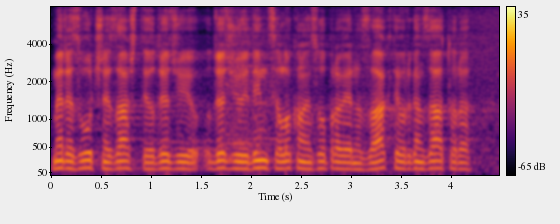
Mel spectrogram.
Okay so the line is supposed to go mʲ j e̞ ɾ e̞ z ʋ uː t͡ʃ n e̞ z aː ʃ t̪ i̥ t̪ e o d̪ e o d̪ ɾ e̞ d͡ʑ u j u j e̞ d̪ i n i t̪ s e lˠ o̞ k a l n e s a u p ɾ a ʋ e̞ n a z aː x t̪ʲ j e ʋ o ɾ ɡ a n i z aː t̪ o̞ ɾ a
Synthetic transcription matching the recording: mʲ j e̞ ɾ e̞ z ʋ uː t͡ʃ n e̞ z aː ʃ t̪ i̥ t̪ e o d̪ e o d̪ ɾ e̞ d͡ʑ u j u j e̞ d̪ i n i t̪ s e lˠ o̞ k a l n e s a u p ɾ a ʋ e̞ n a z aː x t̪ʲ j e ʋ o ɾ ɡ a n i z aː t̪ o̞ ɾ a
